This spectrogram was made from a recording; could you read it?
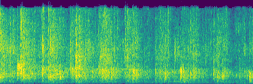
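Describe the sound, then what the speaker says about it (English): Conference attendees give a round of applause after a presentation, many hands clapping in a full, slightly uneven patter that swells and eases over a couple of seconds. "Once again, a round of applause."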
